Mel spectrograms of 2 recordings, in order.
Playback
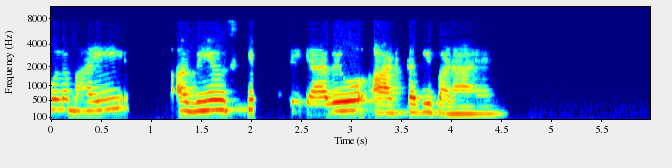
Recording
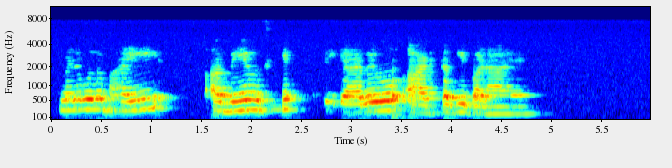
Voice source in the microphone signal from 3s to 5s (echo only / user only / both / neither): echo only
